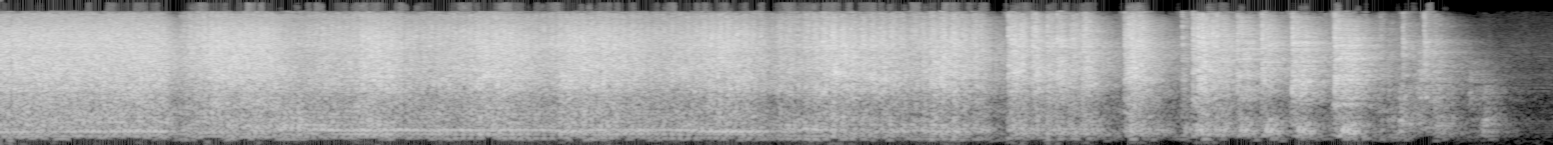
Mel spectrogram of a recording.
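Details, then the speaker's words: Car with a newly fitted GM distributor fires raggedly, stumbling into loose bursts before dying out. It is rough running with ignition timing not yet set; the owner plans to adjust ignition and cam timing. "I say that's running. Just needs timing now."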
